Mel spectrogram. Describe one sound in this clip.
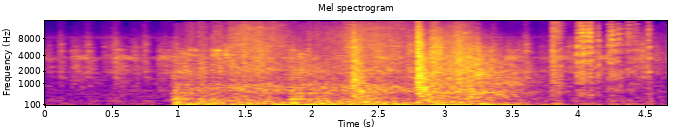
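A heavy engine rattles and clanks as it is struck.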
